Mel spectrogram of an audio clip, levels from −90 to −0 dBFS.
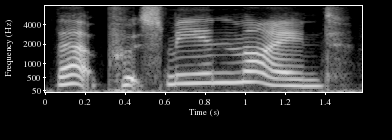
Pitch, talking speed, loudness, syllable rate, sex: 290 Hz, 190 wpm, -16 LUFS, 3.4 syllables/s, female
